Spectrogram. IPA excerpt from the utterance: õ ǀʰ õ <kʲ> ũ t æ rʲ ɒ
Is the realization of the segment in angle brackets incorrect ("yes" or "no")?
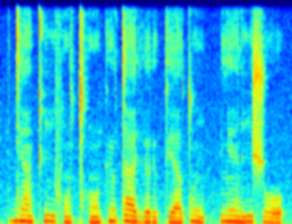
no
